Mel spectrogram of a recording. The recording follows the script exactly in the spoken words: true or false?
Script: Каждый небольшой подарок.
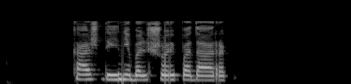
true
